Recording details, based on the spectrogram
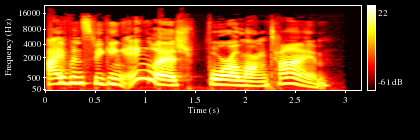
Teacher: After the word English, you're going to pause slightly and perhaps take a micro breath.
